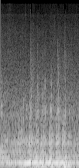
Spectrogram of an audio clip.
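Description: Hyundai Veloster N exhaust crackling under light acceleration, a quick run of sharp pops over a loud steady engine drone, heard close from inside the car.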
